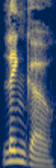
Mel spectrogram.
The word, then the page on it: lingo: American English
